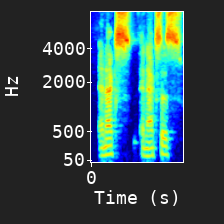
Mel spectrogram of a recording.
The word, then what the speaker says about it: INXS: Inxs, how you pronounce it?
